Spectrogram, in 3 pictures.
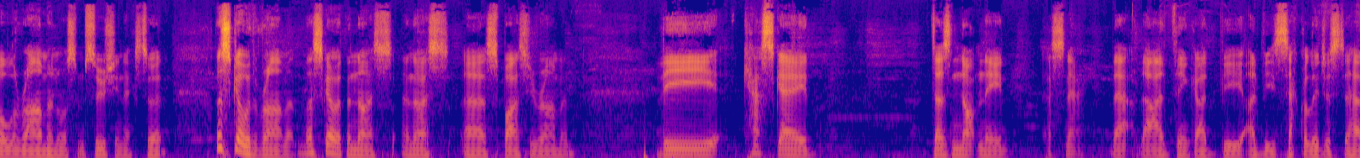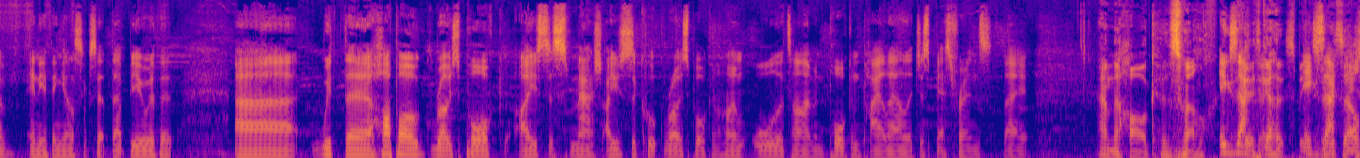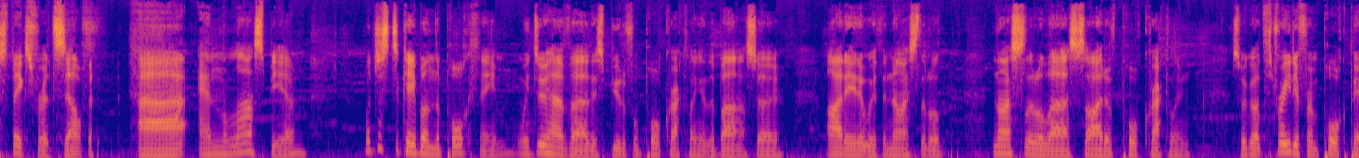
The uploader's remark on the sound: The episode was recorded at Mr West in Footscray.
